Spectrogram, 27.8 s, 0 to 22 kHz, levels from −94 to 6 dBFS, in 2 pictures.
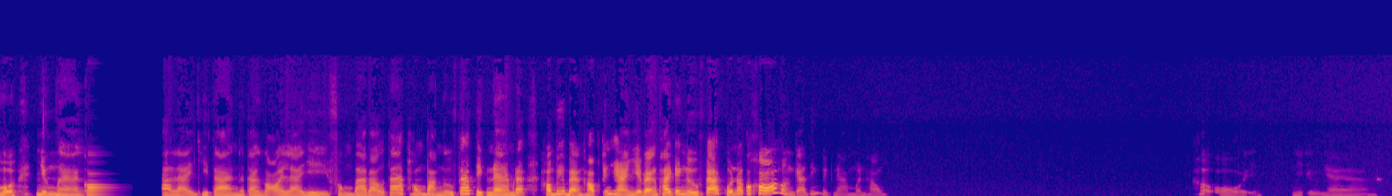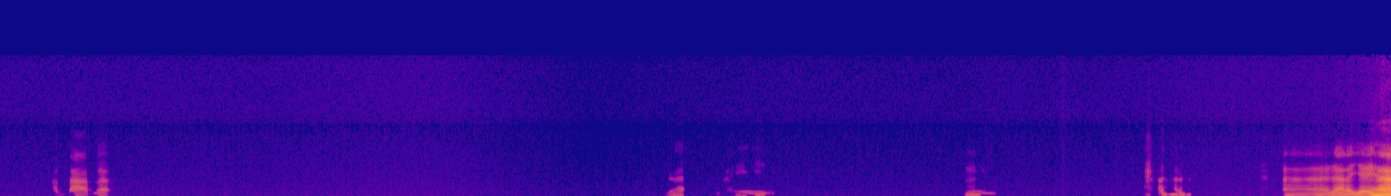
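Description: A speech recording with two transmission faults near the start and two level changes later. From 0.79 to 0.88 s there is a burst of packet loss: the last sound is stretched into a fading concealment tail for about 55 ms, and about 60 ms of speech is skipped before the audio resumes. At 0.91 s the sound again turns into a fading concealment tail, then goes silent for about 370 ms. Audio returns at 1.66 s with roughly 720 ms missing, most likely a long network dropout. Automatic gain rising appears twice. From 11.79 to 14.91 s, voice and room noise swell together by about 5 dB. From 23.56 to 27.42 s they rise by about 4 dB. In both cases the background lifts with the speech, which separates these rises from the talker's own movement near 7.5 s and 27 s.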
